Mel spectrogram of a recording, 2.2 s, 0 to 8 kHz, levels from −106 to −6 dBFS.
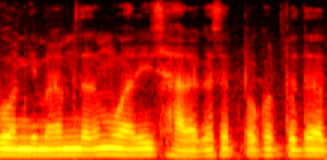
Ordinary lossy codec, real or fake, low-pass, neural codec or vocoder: none; real; none; none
